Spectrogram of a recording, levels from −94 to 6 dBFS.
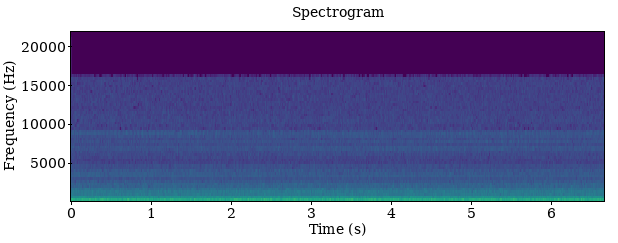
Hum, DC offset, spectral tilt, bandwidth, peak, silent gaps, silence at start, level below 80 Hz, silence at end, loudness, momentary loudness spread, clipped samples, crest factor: none; under 0.1%; -7 dB/octave; 16 kHz; -18 dBFS; none; 0 s; -40 dBFS; 0 s; -35 LUFS; 2 LU; under 0.1%; 12 dB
